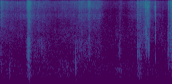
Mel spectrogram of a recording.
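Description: Dry leaf litter and twigs crunching in a few short, sharp crackles, the loudest about a third of a second in.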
